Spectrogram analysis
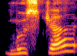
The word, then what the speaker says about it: MUUSJA: Ashley Herron who is the executive director of Moose Jaw as they pronounce it the Minnesota uu social justice Alliance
